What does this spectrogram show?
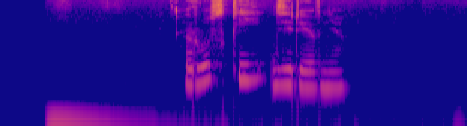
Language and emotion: Russian, neutral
